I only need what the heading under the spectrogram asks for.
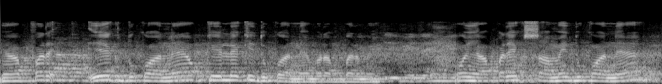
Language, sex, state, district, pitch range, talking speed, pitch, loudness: Hindi, male, Uttar Pradesh, Shamli, 155-190 Hz, 165 wpm, 170 Hz, -13 LUFS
